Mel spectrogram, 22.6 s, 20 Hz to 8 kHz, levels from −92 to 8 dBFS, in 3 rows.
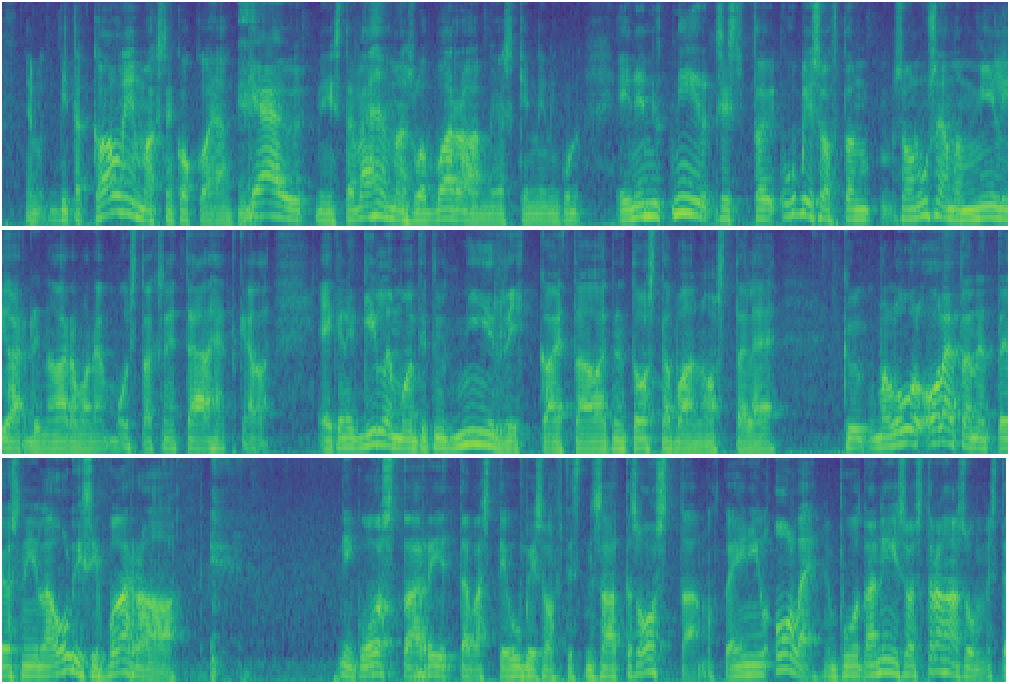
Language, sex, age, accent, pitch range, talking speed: Finnish, male, 30-49, native, 100-135 Hz, 155 wpm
